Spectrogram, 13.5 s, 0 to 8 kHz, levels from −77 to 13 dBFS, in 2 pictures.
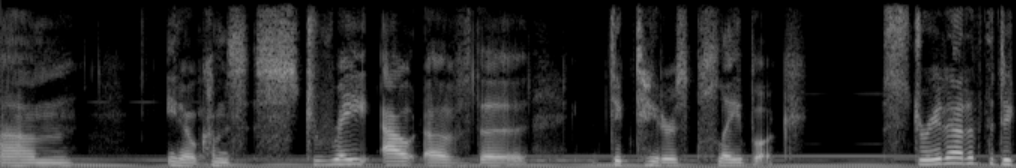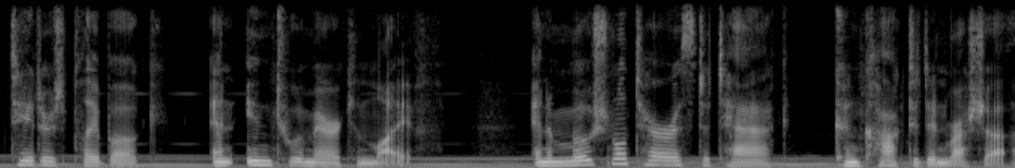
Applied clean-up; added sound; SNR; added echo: none; none; none; none.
